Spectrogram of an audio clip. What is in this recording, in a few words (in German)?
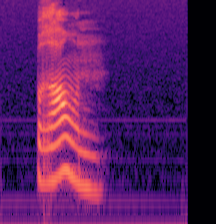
"braun", German; diphthongs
